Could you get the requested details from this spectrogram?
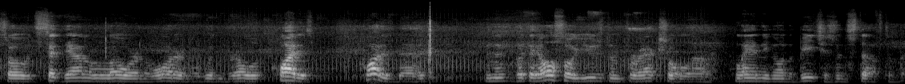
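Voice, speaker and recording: Noticeable background noise accompanies talk delivered at a fairly quick speed. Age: 60s. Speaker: ship tour guide. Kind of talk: guided tour. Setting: aboard a ship, indoors on tank deck.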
